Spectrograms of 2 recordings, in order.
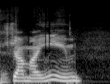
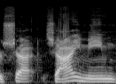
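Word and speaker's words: Shamayim: Shamaim, or Shaimim, depending on your pronunciation.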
